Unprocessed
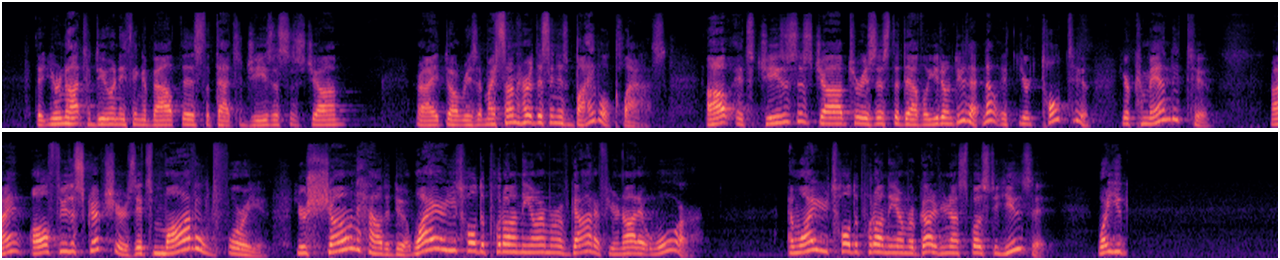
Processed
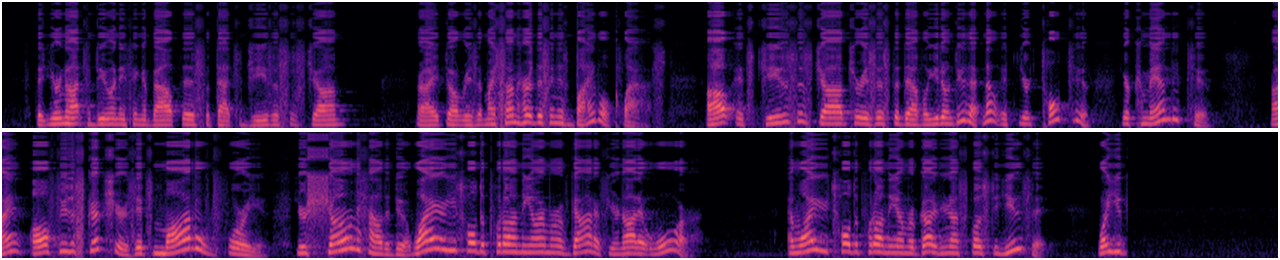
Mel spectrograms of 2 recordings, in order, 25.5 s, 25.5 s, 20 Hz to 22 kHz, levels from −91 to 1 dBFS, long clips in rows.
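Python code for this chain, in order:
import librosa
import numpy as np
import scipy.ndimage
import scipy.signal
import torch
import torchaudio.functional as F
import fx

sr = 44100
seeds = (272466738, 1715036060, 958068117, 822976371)

y = np.repeat(x[::6], 6)[:len(x)]
y = F.gain(torch.from_numpy(y), -9.0).numpy()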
